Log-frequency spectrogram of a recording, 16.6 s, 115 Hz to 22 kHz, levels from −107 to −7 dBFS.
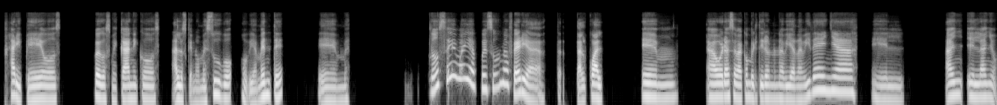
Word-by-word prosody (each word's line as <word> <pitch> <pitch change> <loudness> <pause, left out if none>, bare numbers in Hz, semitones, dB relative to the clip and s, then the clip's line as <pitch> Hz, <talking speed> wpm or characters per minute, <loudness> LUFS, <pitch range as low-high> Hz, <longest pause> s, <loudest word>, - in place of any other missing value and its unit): jaripeos, 150 -3 +1 0.6
juegos 160 -4 +3
mecánicos, 150 +1 +1 0.2
a 145 - +1
los 150 -1 +1
que - - -6
no 125 0 -8
me 135 0 -3
subo, 165 0 0
obviamente, 170 +8 0 0.6
em 140 +3 -5 1.4
no 260 +8 +2
sé, 410 +7 -2 0.2
vaya, 430 -7 +2
pues 260 -1 -2
una 330 +5 0
feria 195 - +3 0.2
ta - - -10 0.2
tal 145 - +1
cual, 165 -3 +6 0.7
em, 170 -1 +1 0.5
ahora 170 +1 +4
se 180 0 0
va 165 - +4
a 160 - +1
convertir 165 -1 -1
en 160 -1 -1
una 160 0 -2
villa 155 0 +1
navideña. 225 +6 +1 0.2
El 150 -1 -6 0.7
añ 185 +4 +1
el 175 -1 0
año 175 -2 -1
165 Hz, 125 wpm, -23 LUFS, 150-190 Hz, 1.4 s, cual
